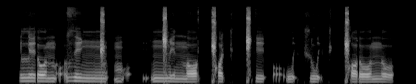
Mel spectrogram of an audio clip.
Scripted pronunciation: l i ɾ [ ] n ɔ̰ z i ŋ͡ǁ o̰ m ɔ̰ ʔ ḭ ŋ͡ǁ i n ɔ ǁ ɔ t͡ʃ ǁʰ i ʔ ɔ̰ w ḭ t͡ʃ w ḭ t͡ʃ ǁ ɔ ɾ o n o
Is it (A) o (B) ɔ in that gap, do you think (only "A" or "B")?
A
